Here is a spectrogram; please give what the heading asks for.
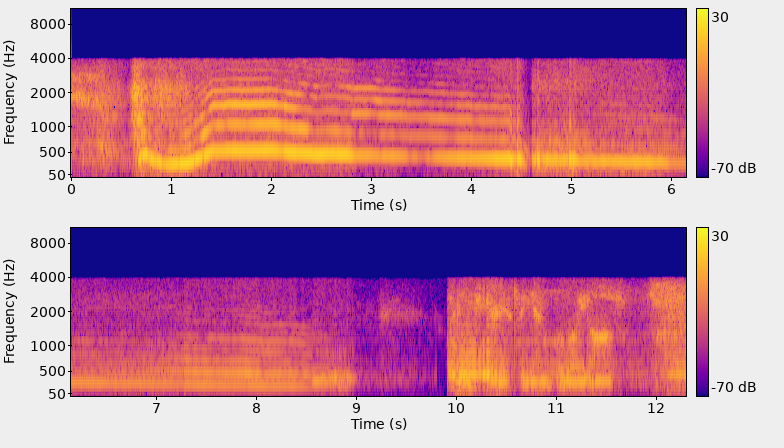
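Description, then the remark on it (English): A voice imitates a howling, dusty sand wind: one long, wavering moan that swoops up, then slowly sinks in pitch for several seconds before breaking off, followed by a brief burst of rougher vocal noise. “Boy, it's dusty and windy out here.”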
